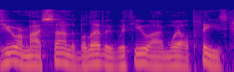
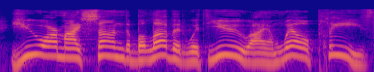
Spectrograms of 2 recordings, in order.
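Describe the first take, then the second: First: Softer, heavy, foreboding read; ominous. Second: A proud father's warm words over his son; tender blessing. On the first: Preacher rereads God's words to Jesus, softer and ominous. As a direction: let the blessing darken into a warning. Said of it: "very much more ominous". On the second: God calling out to Jesus, tender and proud. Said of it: "that sounds so nice". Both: Acted.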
